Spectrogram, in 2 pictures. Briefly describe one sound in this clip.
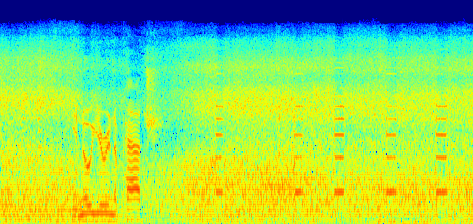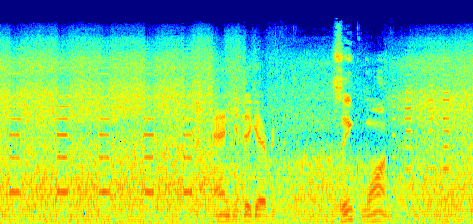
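A metal detector gives warbling, wavering tones when it sweeps over metal.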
